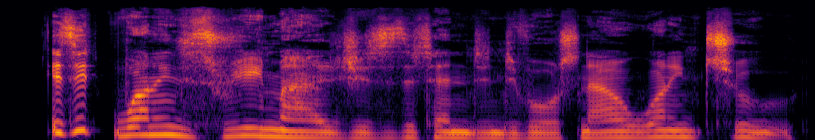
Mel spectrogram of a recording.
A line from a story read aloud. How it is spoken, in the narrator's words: I slurred with a pointless attempt at sarcasm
